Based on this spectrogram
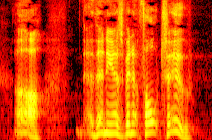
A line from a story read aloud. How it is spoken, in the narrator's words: exclaimed Jones with evident satisfaction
